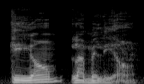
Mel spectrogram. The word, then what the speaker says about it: Guillaume Lamillion: meant only one thing guillaume lamillion if it doesn't rhyme you're not pronouncing it right out of the dazzling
